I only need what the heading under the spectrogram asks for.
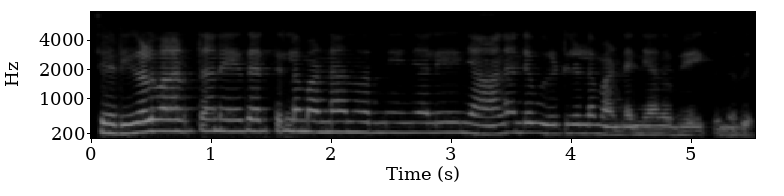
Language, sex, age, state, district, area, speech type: Malayalam, female, 30-45, Kerala, Kannur, rural, spontaneous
